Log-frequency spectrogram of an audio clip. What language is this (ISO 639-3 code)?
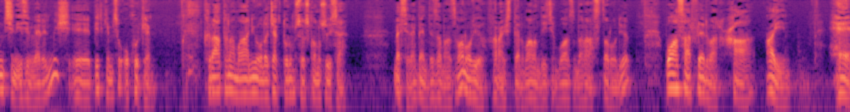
tur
